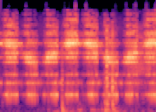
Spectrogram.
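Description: A chiptune arpeggio synth preset plays a bright, buzzy pattern of rapid repeating notes in pulsing bursts, loud and close and alone, with no talking over it.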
